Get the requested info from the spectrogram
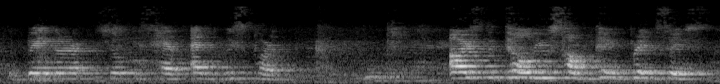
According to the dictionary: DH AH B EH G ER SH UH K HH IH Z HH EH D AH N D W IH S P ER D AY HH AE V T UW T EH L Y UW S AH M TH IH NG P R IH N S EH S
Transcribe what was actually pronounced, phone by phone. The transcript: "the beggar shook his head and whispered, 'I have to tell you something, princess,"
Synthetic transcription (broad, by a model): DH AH B EH G ER S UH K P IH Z HH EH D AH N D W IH S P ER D AY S T UW T EH L Y UW S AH M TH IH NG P R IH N S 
